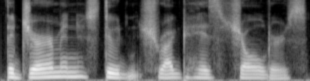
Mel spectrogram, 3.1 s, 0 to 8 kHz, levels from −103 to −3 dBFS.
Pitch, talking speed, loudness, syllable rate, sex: 140 Hz, 115 wpm, -18 LUFS, 3.4 syllables/s, female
